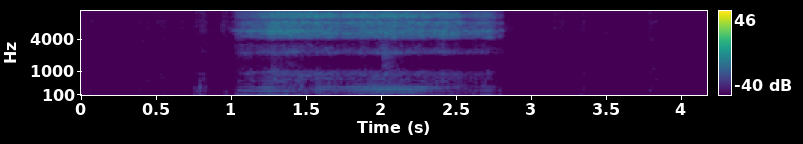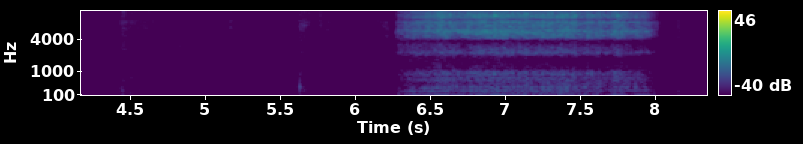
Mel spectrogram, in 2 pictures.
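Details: Husband's snoring during sleep: two long rattling inhaled snores about five seconds apart with soft irregular breath noises between.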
